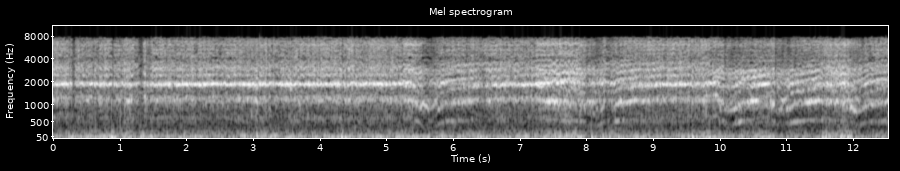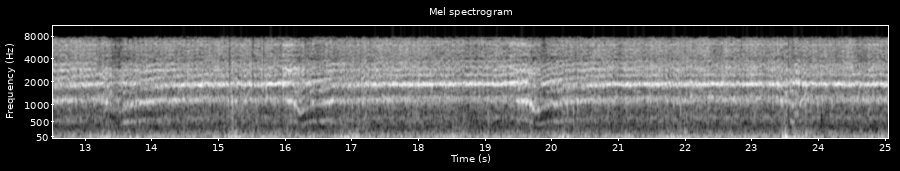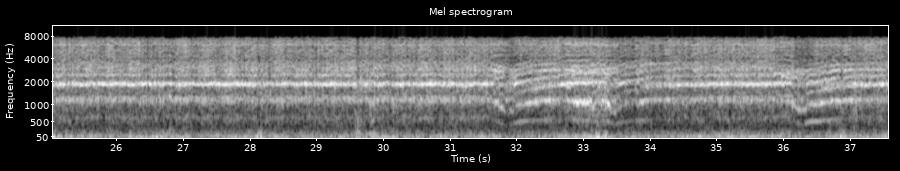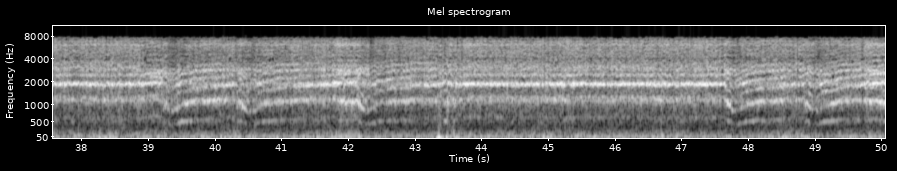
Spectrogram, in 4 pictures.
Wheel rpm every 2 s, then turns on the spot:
160, 160, 150, 140, 140, 140, 140, 150, 150, 160, 150, 160, 160, 160, 160, 150, 130, 160, 150, 140, 130, 150, 160, 160, 140.
none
